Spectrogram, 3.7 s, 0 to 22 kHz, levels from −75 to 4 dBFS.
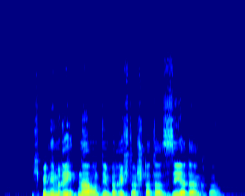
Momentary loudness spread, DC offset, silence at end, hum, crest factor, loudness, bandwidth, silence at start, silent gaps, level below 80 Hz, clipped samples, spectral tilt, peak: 18 LU; under 0.1%; 0.3 s; none; 20 dB; -33 LUFS; 16 kHz; 0.5 s; none; -66 dBFS; under 0.1%; -5 dB/octave; -16 dBFS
